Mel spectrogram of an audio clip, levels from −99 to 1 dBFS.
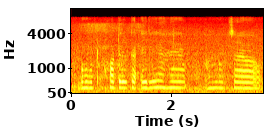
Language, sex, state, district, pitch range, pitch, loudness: Hindi, female, Delhi, New Delhi, 230-240 Hz, 235 Hz, -17 LUFS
